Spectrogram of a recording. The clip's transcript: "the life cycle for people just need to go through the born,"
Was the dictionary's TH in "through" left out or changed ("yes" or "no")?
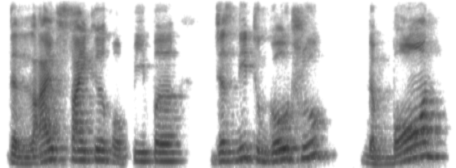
yes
